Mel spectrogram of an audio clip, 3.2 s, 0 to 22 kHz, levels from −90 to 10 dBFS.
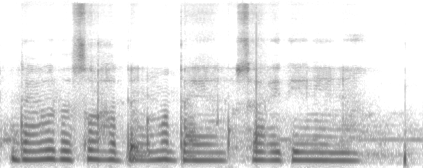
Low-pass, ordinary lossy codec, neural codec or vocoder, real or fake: none; none; codec, 44.1 kHz, 2.6 kbps, SNAC; fake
